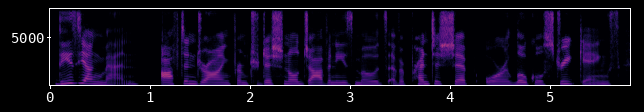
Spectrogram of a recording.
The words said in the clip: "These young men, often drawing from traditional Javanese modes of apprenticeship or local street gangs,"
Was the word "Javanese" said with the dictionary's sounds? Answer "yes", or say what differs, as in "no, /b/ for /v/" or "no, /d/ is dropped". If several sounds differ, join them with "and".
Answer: yes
